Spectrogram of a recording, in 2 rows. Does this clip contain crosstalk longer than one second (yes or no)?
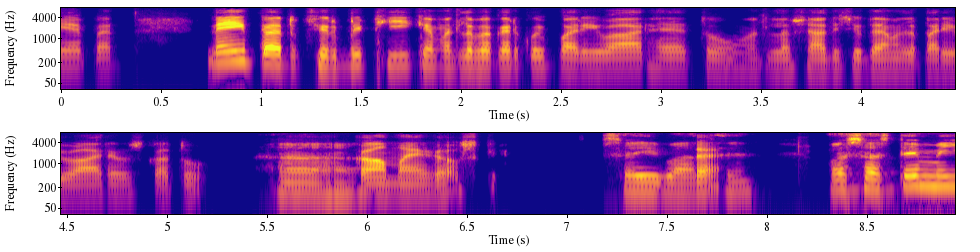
no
